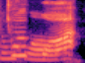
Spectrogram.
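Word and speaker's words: 中国: Jadi ong itu berubah jadi ung. Seperti itu. Misal kita ada coba gimana bacanya? Chung. Ya, chung terus? Iya, Chungguo. Chungguo ya.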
